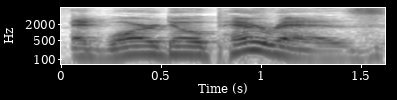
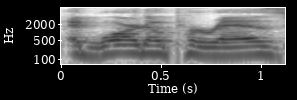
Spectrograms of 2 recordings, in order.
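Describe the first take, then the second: First: The name is said with Spanish sounds. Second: The name is said with English sounds. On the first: This is the correct way to say it. The speaker calls it right. "but it's" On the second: This is how most people say it. The speaker calls it wrong. "most people would call him"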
